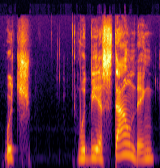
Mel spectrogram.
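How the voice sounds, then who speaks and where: A man's voice: on the high side, expressive, slow pace, no room sound, clean studio sound. A man with a British accent, hosting a livestream and arguing his point in casual commentary, laughing at his own jokes. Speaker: livestream host.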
